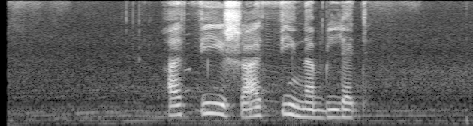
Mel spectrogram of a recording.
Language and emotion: Russian, angry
